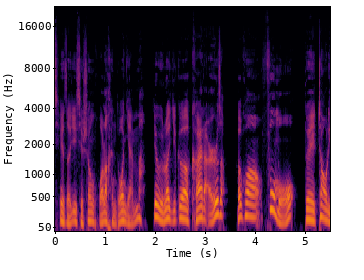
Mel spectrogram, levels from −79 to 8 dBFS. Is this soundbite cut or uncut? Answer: cut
